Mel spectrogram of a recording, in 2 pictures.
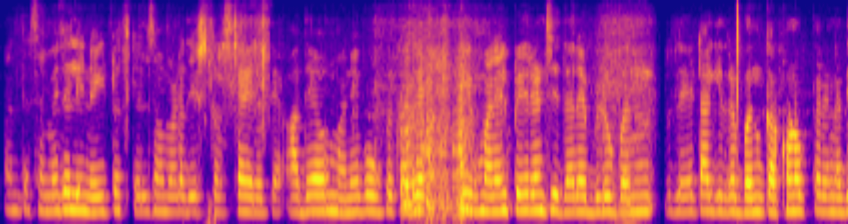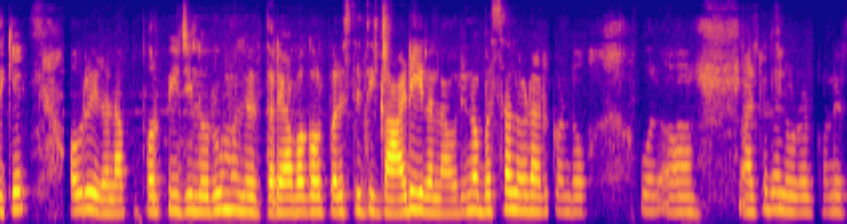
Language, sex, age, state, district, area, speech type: Kannada, female, 18-30, Karnataka, Tumkur, rural, spontaneous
